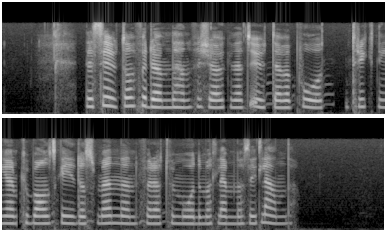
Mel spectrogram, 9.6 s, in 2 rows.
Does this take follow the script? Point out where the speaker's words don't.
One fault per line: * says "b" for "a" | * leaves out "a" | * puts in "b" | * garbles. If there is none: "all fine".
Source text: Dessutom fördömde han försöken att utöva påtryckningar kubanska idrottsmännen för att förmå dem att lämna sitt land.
all fine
